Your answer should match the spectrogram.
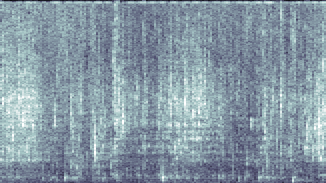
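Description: Chicken broth pouring in a stream from a carton into a large stockpot of vegetables, the liquid splashing into the broth already in the pot.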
